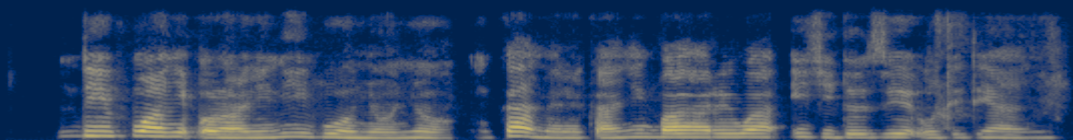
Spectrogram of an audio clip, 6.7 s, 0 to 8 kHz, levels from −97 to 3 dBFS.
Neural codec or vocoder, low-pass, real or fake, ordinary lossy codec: codec, 16 kHz, 8 kbps, FreqCodec, smaller model; 7.2 kHz; fake; Opus, 64 kbps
